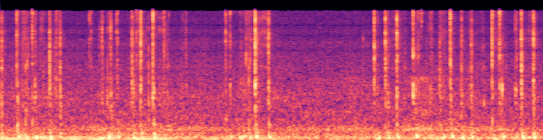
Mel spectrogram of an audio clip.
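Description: Fast, light typing with the fingertips of both hands on a backlit MacBook Air keyboard with plastic keys produces rapid, crisp clicks with bright, short-lived tops. The clicking comes in bursts with a brief lull just before the middle, over a faint low rumble.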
